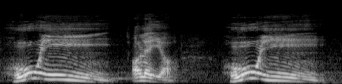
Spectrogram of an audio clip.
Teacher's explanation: oxítona porque o acento Tônico e não o gráfico o acetotônico a sílaba mais forte recai aqui na última sílaba o acento mais forte o acento tónico ruim olha aí ó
